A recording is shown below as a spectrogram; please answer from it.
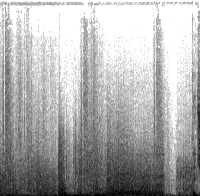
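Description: Battle sounds of gunfire and exploding shells over a continuous low rumble, with sharp blasts near the start, about a second in and about three seconds in.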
